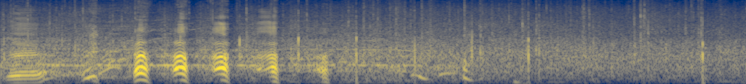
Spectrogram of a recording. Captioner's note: clapping and laughing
